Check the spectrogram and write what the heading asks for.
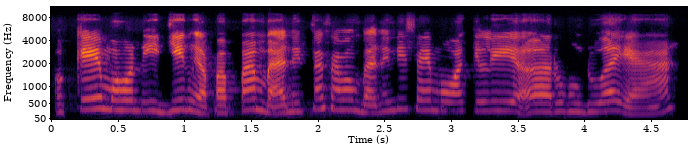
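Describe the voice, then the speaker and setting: A woman's voice: high-pitched, a little fast, fairly bright tone, no room sound. A woman trainee reporting her breakout group's discussion over a video call, explaining at length with many hesitant fillers. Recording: dull dry video-call audio.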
